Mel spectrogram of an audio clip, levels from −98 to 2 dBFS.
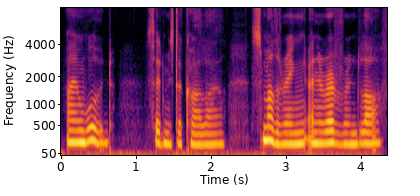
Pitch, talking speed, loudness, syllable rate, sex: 185 Hz, 125 wpm, -16 LUFS, 4.7 syllables/s, female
